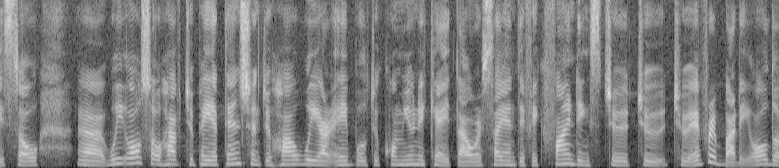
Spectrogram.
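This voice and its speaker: A woman with a Finnish accent gives her remarks as an academic panelist. Her voice is a little on the low side, and she often repeats words as she goes. The recording is dry and free of room echo. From Finland.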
